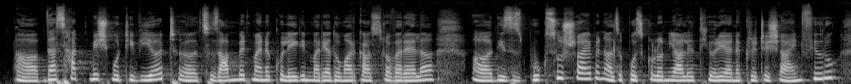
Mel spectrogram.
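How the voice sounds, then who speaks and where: Speaking fairly quickly with an Indian accent, a woman has a medium pitch and a dark, mellow, somewhat breathy tone held at very even loudness. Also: ordinary pitch variation. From India, Bombay. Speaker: professor. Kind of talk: interview. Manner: hesitant, many fillers.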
